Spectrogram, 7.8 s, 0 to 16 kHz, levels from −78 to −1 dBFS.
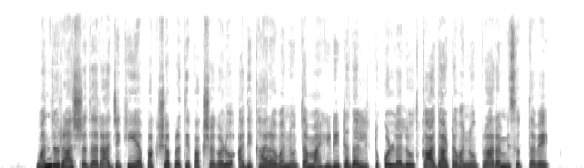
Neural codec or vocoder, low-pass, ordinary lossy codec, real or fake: none; 14.4 kHz; AAC, 64 kbps; real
